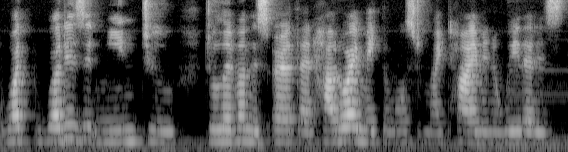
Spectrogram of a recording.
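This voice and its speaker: A young woman from Malaysia chatting casually and unscripted to viewers, earnest and halting as she searches for words. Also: fairly high pitch, sharp tone, poor audio. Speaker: vlogger introducing own channel.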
